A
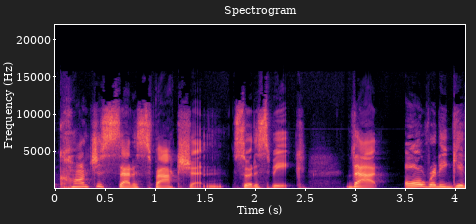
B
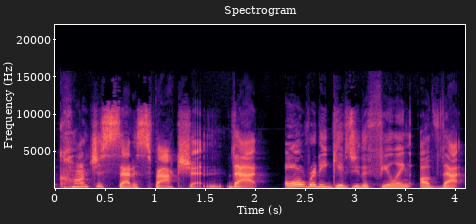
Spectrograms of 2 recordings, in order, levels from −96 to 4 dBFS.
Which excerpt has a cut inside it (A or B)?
B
